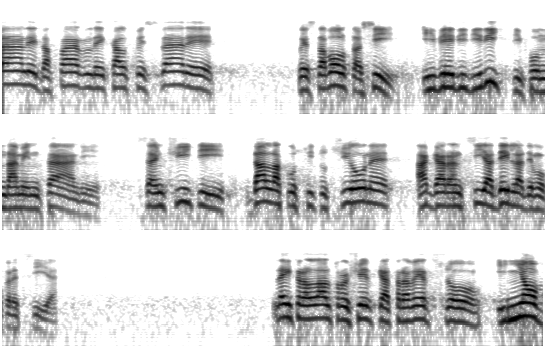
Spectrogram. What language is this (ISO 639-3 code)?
ita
